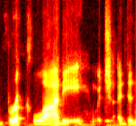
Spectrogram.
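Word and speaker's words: Bruichladdich: i picked up a couple weeks ago it's pronounced brook lottie which i did not think that was how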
